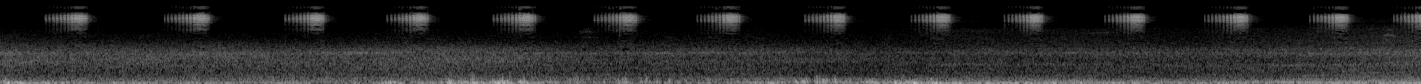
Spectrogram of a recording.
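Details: A floury baker cicada heard in Australia as summer 2022/2023 ended, trying to synchronise with another cicada across a busy street. It gives a regular train of thirteen short, high-pitched buzzy pulses, roughly one per second, over a steady low street rumble.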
